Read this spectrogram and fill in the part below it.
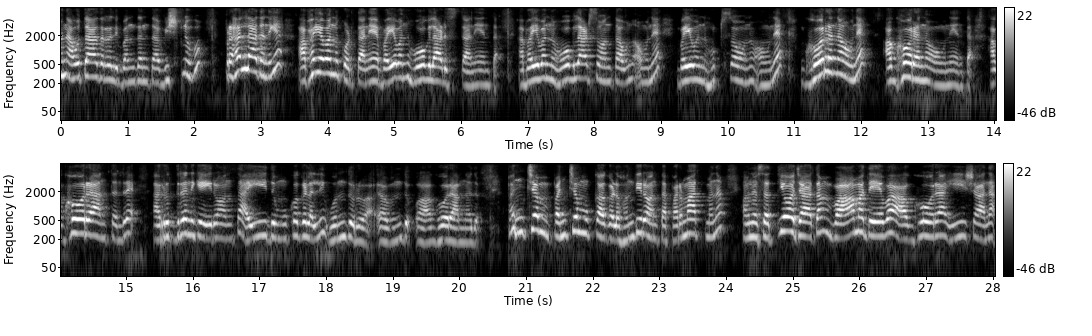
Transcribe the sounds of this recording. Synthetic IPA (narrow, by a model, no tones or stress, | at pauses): ɐnɐɐʋut̪aːd̪ɐɾɐlːibɐnd̪ɐnt̪ɐʋiʂɳuʋupɾɐɦɐlːaːd̪ɐniɡe̞ɐ̰bʱɐjɐʋɐnːukoɽt̪aːne̞bʱɐjɐʋɐnːuɦoːɡlaːɽist̪aːne̞ɐnt̪ɐɐbʱɐjɐʋɐnːuɦoːɡlaːɽisoːɐnt̪ɐːʋɐnuɐ̰ʋɐnebʱɐjɐʋɐnːuɦuʈːsoːʋɐnuɐʋɐneɡʱoːɾɐnɐːʋɐne | ɐɡʱɔːɾɐnɐɐʋneɐnt̪ɐɐɡʱɔːɾaɐnt̪ɐnd̪ɐɾe̞ | ɾud̪ɾɐniɡe̞iɾoːʋɐnt̪ɐɐjd̪umukɐɡɐɭɐlːiond̪uɾṵond̪uɐɡʱɔːɾɐːnːoːd̪upɐɲt͡ʃɐpɐɲt͡ʃɐmukɐɡɐɭuɦo̞nd̪iɾoːɐnt̪ɐpɐɾɐmaːt̪mɐnɐ | ɐʋɐnusɐt̪joːd͡ʒaːt̪ɐmʋaːmɐd̪ɛːʋɐɐɡʱoːɾaiːʂaːnɐ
